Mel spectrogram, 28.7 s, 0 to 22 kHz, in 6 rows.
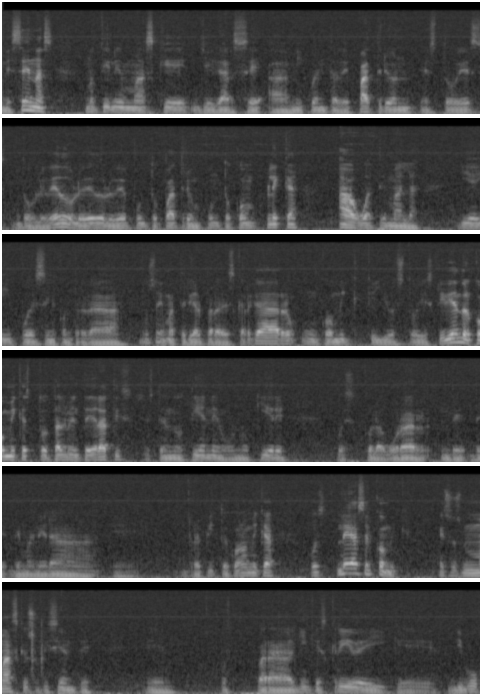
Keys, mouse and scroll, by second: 20.9 right click, 22.4 click, 24.2 b, 24.5-26.1 drag.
